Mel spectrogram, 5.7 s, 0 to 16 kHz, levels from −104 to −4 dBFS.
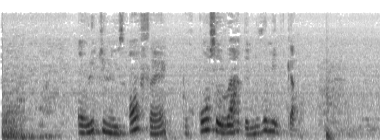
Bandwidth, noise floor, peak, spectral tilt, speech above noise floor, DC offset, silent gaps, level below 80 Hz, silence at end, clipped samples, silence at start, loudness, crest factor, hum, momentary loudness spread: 11.5 kHz; -52 dBFS; -10 dBFS; -6 dB/octave; 26 dB; under 0.1%; none; -50 dBFS; 0.45 s; under 0.1%; 0.05 s; -27 LUFS; 18 dB; none; 21 LU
